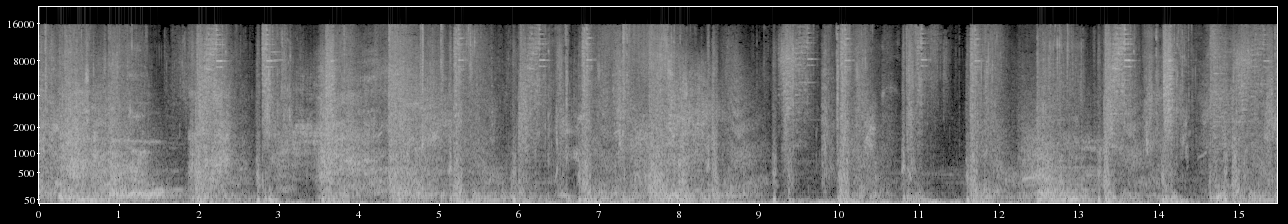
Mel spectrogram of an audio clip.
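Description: Magic blasts and fiery bursts crackle during a fight.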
